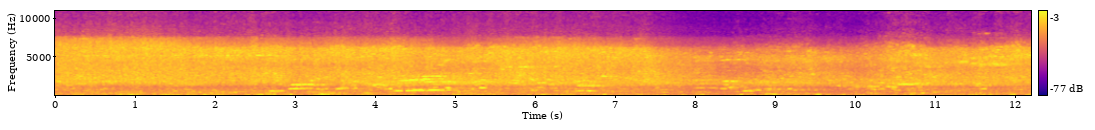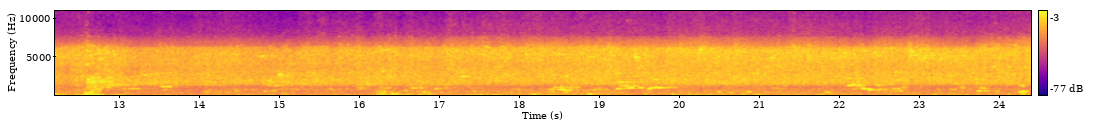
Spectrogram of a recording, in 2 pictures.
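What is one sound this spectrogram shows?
Bumper cars hum and roll across the floor.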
